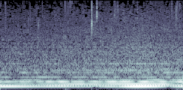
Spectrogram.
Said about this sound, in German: Es ist ein ganz leichter Regen, warm und einladend. Kein Sturm, sondern eher wie ein sanfter Vorhang aus Wasser, der die Welt um dich herum in einen ruhigen, friedlichen Dunst hüllt. Du hörst das leise Plätschern der Tropfen,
